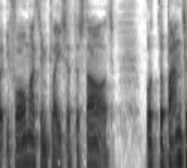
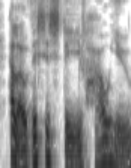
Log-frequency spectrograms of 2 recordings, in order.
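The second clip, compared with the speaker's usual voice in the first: polished, formal, put-on phone voice; 3 semitones lower than usual. Recalling answering the phone and talking in a put-on formal phone voice. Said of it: "I was talking in my phone voice".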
